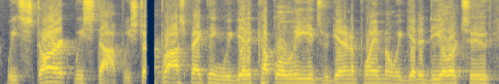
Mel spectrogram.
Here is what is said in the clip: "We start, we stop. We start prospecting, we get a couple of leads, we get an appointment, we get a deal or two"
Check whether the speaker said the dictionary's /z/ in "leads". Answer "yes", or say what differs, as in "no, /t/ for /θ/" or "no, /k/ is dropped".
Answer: yes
